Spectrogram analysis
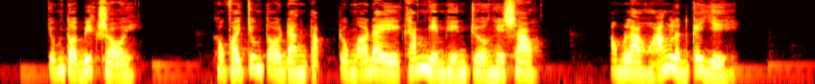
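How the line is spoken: Mild snapping. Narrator (Vietnamese): anh gắt nhẹ

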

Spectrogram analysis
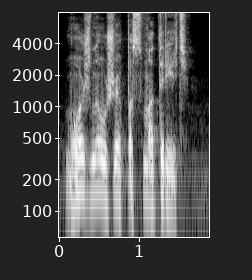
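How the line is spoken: Hoarse rasp. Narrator (Russian): прохрипел Данил

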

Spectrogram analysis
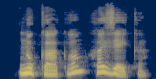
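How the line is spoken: Plain. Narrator (Russian): спросил Локи

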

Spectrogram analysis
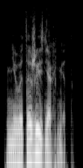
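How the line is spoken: Calm reply. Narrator (Russian): спокойно отозвался Эдсо

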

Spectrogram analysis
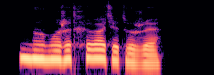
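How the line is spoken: Exhausted moan. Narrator (Russian): простонала она, чувствуя себя, будто по ней прошлись катком

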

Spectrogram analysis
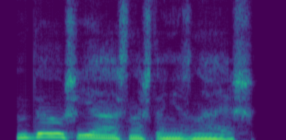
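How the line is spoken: Grumble. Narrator (Russian): проворчал Тулум

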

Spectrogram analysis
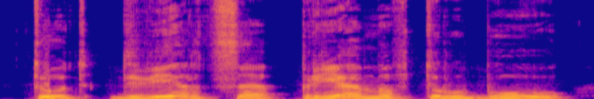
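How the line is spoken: Joyful shout from below. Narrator (Russian): радостно прокричала снизу русоволосая

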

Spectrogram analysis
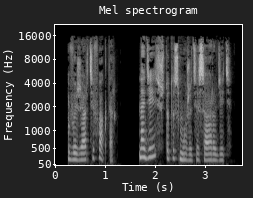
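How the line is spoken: Calm. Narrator (Russian): спокойно объяснил Альшер

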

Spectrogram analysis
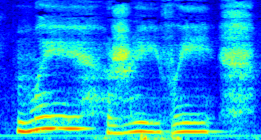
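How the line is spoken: Trembling repetition. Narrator (Russian): повторила Брианна Маккензи дрожащим голосом

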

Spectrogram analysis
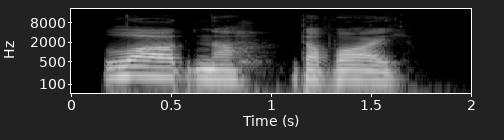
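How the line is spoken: Resigned male. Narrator (Russian): обреченным тоном согласился он

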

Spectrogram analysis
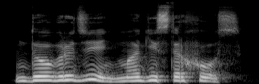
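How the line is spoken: Deep bass voice. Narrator (Russian): пробасил Ринтер Кеонтера

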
